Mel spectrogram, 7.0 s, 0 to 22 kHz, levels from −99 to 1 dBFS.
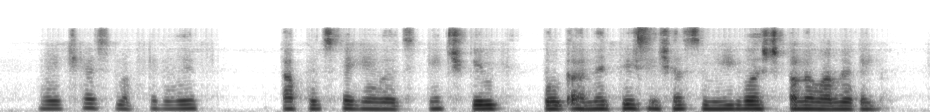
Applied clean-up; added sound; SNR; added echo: neural mask model DeepFilterNet 3.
